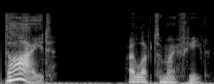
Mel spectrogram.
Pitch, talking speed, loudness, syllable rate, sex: 120 Hz, 170 wpm, -19 LUFS, 5.0 syllables/s, male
